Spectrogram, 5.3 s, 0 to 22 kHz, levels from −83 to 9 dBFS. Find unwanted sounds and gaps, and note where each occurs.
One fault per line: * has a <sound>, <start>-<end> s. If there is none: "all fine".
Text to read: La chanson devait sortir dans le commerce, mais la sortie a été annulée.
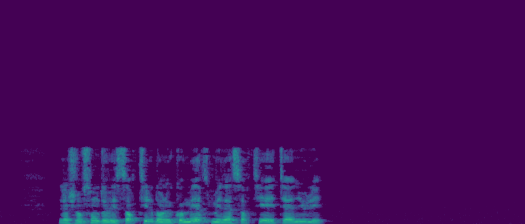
all fine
